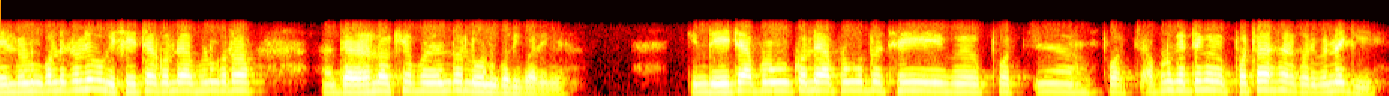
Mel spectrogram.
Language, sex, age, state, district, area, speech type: Odia, male, 30-45, Odisha, Kandhamal, rural, conversation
